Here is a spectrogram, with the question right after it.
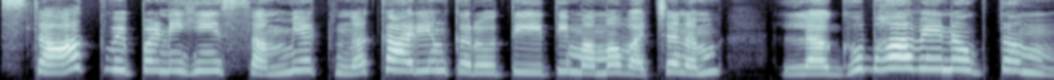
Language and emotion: Sanskrit, happy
